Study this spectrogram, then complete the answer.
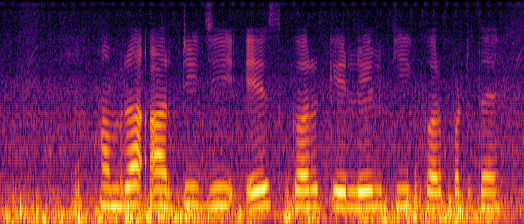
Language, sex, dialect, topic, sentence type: Maithili, female, Southern/Standard, banking, question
